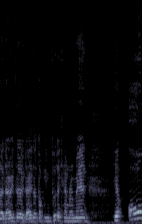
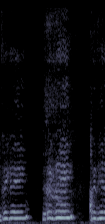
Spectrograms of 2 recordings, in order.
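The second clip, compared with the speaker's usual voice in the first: high-pitched mimicked ringing phone; imitated phone ring; 11 semitones higher, 6 dB louder than usual. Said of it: "there's a phone ringing".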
